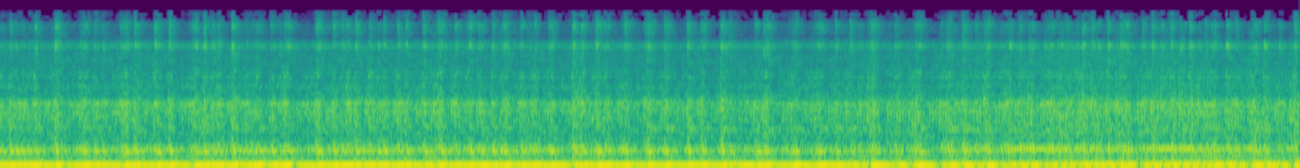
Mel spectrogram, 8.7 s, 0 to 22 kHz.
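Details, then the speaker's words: 1995 Arctic Cat ZR700 snowmobile at about 1700 rpm with hand warmers switched to high after a replacement was installed: low drone turns to uneven puttering, as if running on one cylinder; owner suspects wiring, not confirmed. "it all right so it didn't change because i switched the high setting on for the hand warmers and it started putting again like i was running wanting to run a one cylinder"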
